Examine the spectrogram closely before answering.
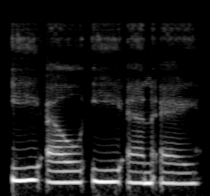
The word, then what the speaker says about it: Elena: I hesitate, then sign E L E N A, finger spelling each letter. "Elena." he repeats, pronouncing it correctly, with the emphasis on the second syllable.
